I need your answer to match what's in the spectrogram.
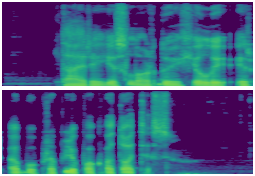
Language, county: Lithuanian, Vilnius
